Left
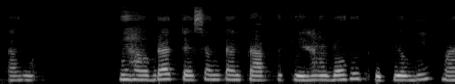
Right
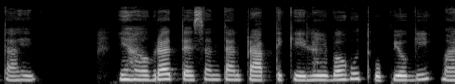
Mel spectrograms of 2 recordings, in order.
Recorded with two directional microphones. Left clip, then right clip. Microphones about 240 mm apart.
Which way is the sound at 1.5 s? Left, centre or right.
Right.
